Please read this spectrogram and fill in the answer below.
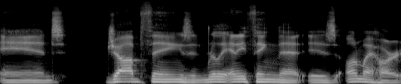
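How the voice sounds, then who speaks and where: On a very clean recording with a silent background, a man speaks at a fairly slow pace. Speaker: podcast host. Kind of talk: casual podcast talk.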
